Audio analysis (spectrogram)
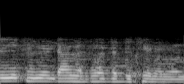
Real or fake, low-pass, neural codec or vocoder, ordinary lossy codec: fake; 3.6 kHz; codec, 32 kHz, 1.9 kbps, SNAC; none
